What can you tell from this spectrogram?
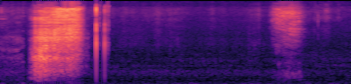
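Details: Female sneezing: one forceful, hissing sneeze with quick clicks after it, then a short, soft nose blow in a quiet room.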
